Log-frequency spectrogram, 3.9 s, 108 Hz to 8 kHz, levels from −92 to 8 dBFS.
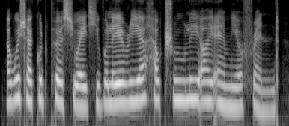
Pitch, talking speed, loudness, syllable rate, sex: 235 Hz, 200 wpm, -16 LUFS, 5.0 syllables/s, female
